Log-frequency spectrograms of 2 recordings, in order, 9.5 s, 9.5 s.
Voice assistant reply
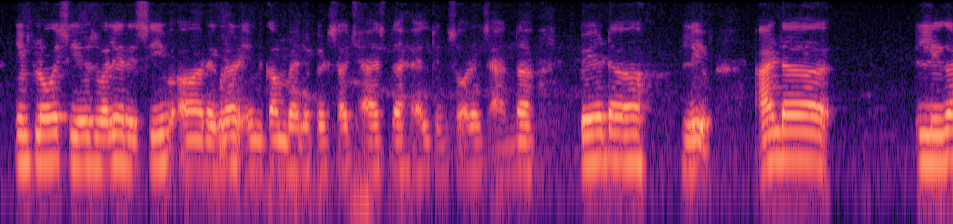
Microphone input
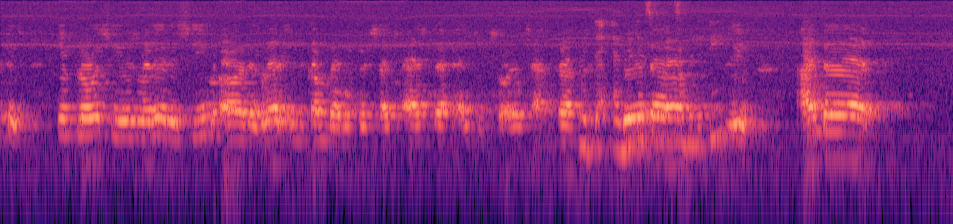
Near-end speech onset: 5.8 s

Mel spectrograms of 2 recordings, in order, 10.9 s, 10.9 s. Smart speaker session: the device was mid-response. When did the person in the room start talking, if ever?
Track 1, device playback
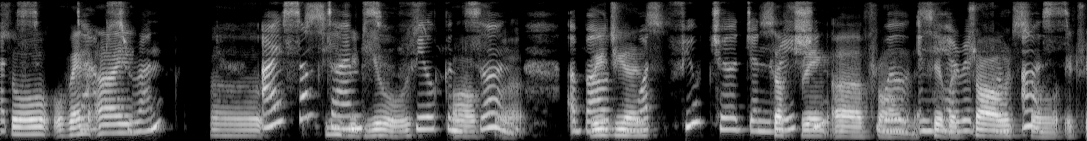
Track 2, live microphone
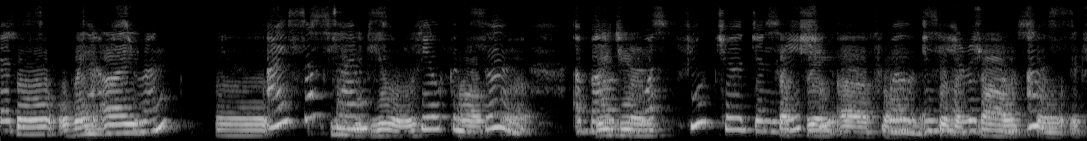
none

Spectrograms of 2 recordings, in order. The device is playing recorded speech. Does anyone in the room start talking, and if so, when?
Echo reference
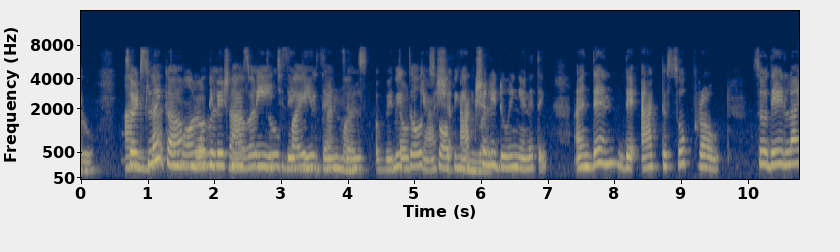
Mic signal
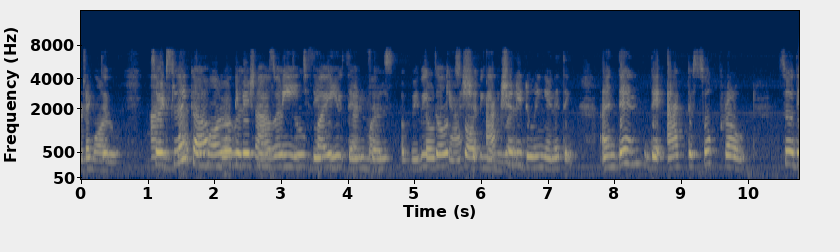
none

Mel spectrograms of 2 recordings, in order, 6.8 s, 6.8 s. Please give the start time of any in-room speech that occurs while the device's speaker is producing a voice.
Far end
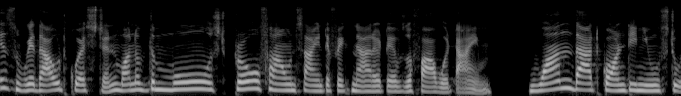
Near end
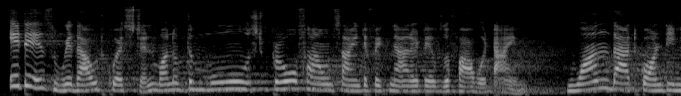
none

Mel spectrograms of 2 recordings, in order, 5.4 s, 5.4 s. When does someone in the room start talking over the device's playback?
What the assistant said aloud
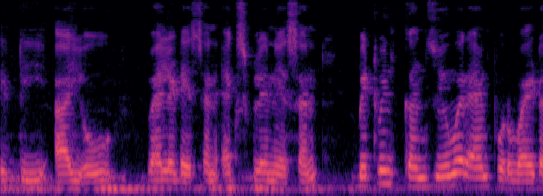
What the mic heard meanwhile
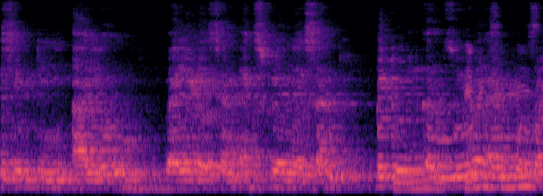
3.9 s

